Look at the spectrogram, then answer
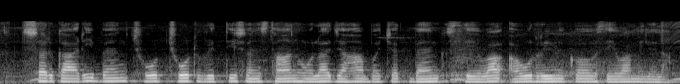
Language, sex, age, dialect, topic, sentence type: Bhojpuri, male, 18-24, Western, banking, statement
